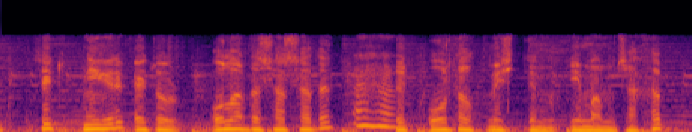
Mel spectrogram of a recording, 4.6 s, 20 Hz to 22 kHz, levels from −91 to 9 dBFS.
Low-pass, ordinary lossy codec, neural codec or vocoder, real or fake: 7.2 kHz; none; none; real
